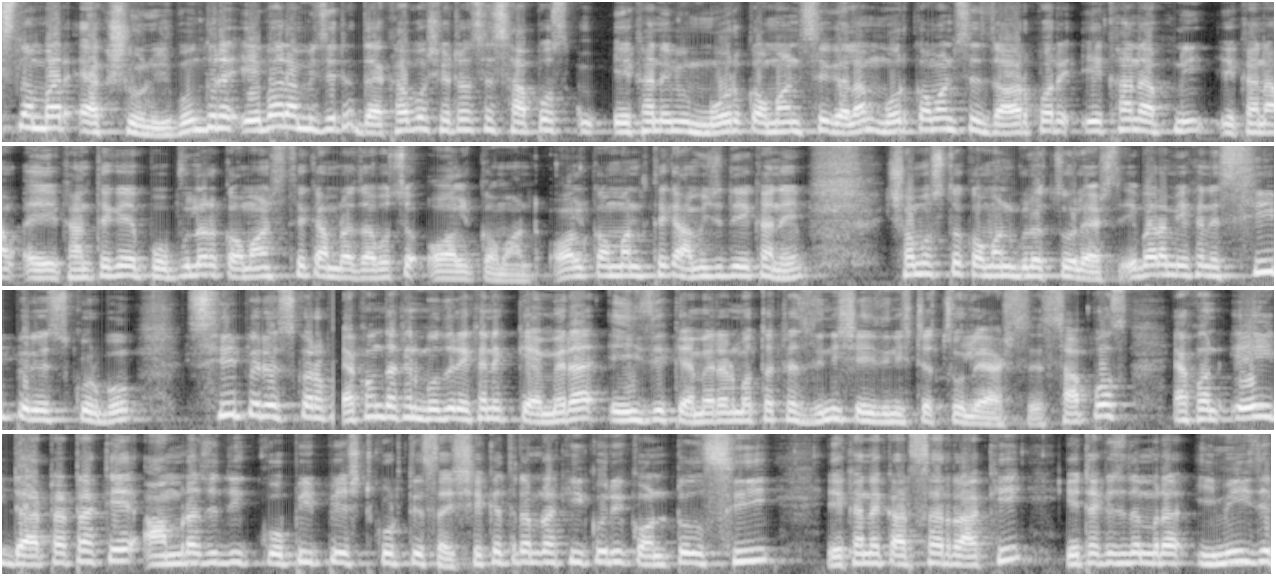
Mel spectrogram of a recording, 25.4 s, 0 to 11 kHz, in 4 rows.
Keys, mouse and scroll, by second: 1.0 click, 3.3 click, 5.5 click, 6.6 click, 8.2 click, 9.2 click, 10.0 click, 18.1 click, 19.0-20.3 drag, 22.3 ctrl+c, 23.0 click, 24.1 click.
